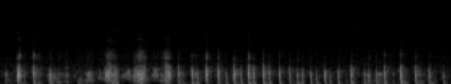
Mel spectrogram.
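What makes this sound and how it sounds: Fingertips and nails tap and scratch the front of a small blue and orange paper notebook in a clear plastic wrap, held up closed. A rapid, uneven run of soft, dull taps with a muted midrange body is heard, each dying away almost instantly, with brief scratchy brushing between some of them.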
